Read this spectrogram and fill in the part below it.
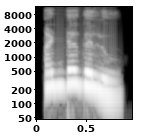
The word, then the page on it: ಅಡ್ಡಗೆಲ್ಲು: Kannada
